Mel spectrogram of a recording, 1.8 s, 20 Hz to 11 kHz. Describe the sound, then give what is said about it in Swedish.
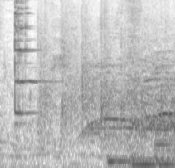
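Glasses clink together in a toast, a bright ringing chime with lingering tones, followed by low murmuring voices. “Skål för 17 år av vänskap!”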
